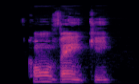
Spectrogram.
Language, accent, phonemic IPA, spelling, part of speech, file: French, Canada, /kɔ̃.vɛ̃.ke/, convainquez, verb, LL-Q150 (fra)-convainquez.wav
- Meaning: inflection of convaincre: 1. second-person plural present indicative 2. second-person plural imperative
